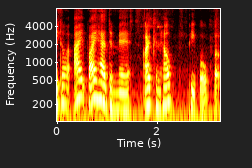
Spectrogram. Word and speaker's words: me: And the me, which is spelled M-E but pronounced me, was originally Enki's.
